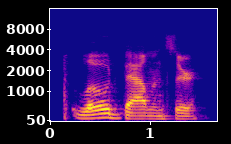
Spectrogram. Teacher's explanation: on this word i would emphasize um load more than balancer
